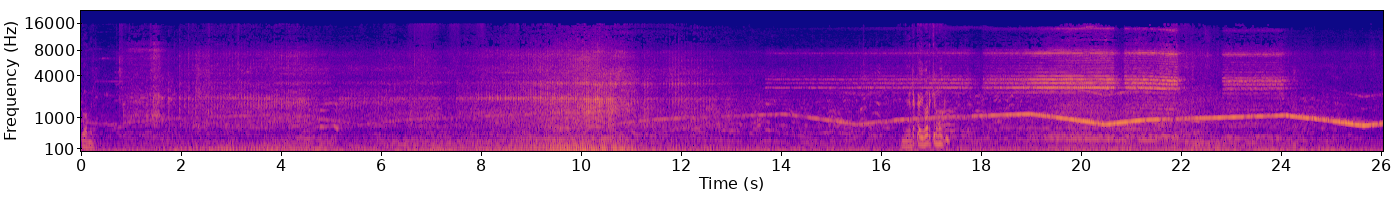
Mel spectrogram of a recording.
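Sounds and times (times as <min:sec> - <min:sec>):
emergency siren wailing: 0:00.0 - 0:26.0
low traffic rumble: 0:00.0 - 0:26.0.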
